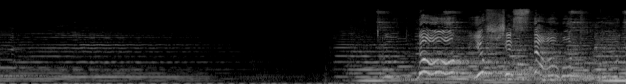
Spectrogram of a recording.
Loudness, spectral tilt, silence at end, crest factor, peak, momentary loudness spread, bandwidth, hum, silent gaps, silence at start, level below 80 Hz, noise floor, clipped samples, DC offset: -25 LUFS; -4 dB/octave; 0 s; 20 dB; -8 dBFS; 22 LU; 14 kHz; none; none; 0 s; -56 dBFS; -51 dBFS; under 0.1%; 0.2%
